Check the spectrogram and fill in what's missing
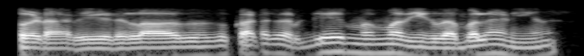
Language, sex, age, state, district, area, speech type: Dogri, male, 45-60, Jammu and Kashmir, Samba, rural, conversation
